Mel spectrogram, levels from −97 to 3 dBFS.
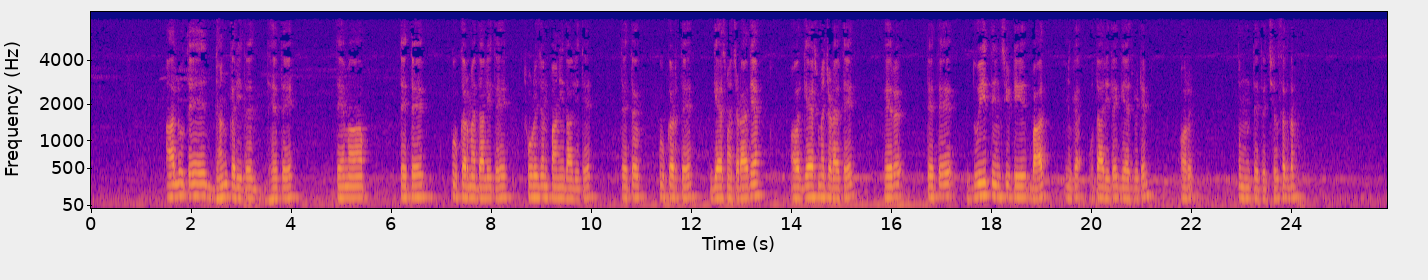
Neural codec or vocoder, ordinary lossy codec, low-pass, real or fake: none; MP3, 32 kbps; 7.2 kHz; real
